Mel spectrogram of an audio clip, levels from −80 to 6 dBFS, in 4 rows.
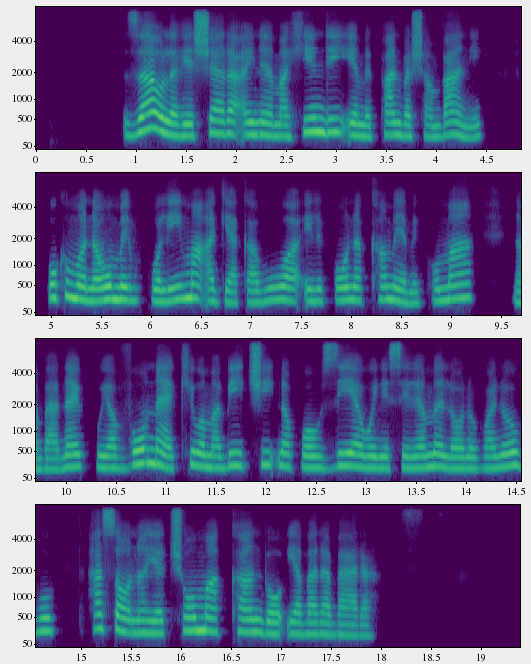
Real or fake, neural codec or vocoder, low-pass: fake; codec, 16 kHz, 0.2 kbps, FocalCodec; 7.2 kHz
